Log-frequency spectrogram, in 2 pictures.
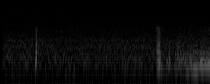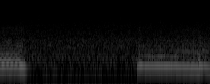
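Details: Sleeping pet snoring: two low, buzzing, tonal snores a couple of seconds apart, with a few soft clicks in between.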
